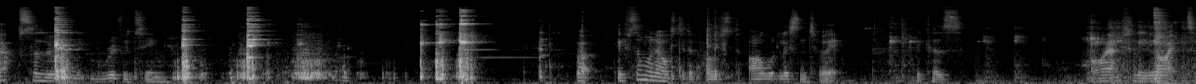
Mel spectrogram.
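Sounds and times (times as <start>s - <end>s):
speech: 0.2s - 2.1s, 6.2s - 8.5s, 9.2s - 9.7s, 11.0s - 11.9s
dishes and cutlery clinking while emptying a dishwasher: 0.5s - 5.6s, 8.7s - 11.9s.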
